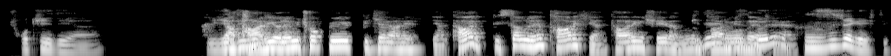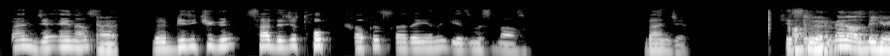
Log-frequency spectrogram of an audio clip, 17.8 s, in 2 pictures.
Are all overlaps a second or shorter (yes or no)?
no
